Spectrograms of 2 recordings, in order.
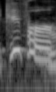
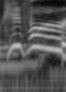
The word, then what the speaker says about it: Kiefer: know what it's like I won't even be mispronouncing his name it really will be Kiefer right Kiefer and I finally got there right anyway it's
